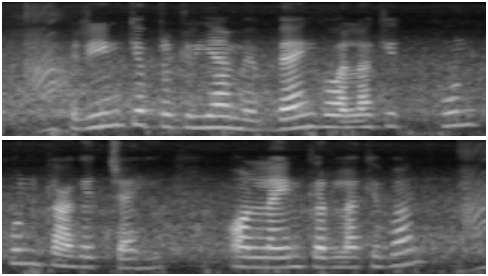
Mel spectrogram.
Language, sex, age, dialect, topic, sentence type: Maithili, female, 18-24, Angika, banking, question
